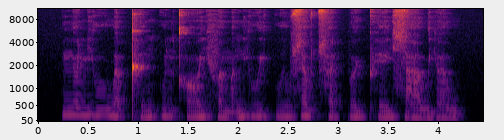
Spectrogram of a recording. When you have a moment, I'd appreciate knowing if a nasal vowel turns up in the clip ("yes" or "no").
no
